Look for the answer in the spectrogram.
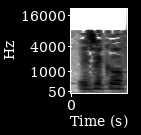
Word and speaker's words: Ezekiel: In case you don't know what I pronounce, E-Z-E-K-I-E-L, Ezekiel.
